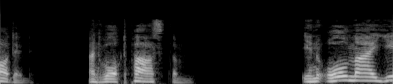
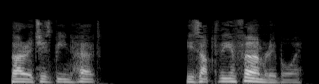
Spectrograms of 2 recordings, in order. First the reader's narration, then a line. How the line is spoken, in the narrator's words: he said quickly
